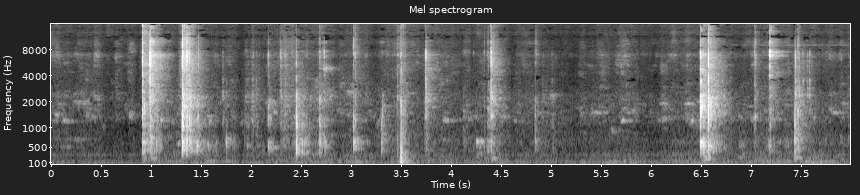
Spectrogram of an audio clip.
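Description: Plastic pencil box and pencil being handled by a toddler: a string of irregular clicks, taps and knocks of plastic on plastic, loudest about a second in and again near the end.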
